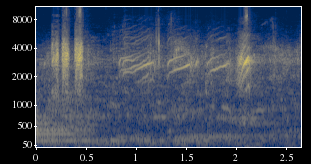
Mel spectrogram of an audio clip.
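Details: At a ranch osprey nest on a July 2018 evening with a headless fish delivered, three quick sharp chirps are followed by drawn-out rising whistles and a final bright note, over a faint low hum.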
